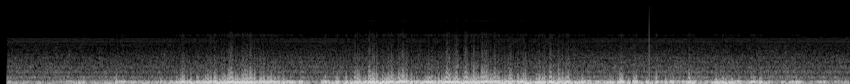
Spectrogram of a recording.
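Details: Loud, continuous low vehicle rumble with wind buffeting throughout; no animal calls stand out.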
